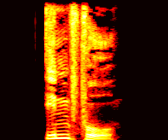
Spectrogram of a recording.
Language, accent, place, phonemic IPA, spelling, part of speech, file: German, Germany, Berlin, /ˈɪnfoː/, Info, noun, De-Info.ogg
- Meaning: 1. clipping of Information 2. clipping of Informatik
